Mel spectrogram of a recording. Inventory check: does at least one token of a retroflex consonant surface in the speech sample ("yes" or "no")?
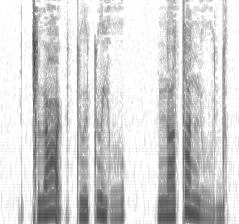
no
